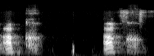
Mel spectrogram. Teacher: जबान को आखिरी हिस्सा ना बिल्कुल चिपकाया नहीं आपने हल्का सा नरम तालू को ना हल्का सा गैप कर दिया गैप होने से क्या होगा ना हवा को जगह मिल गई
